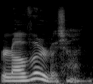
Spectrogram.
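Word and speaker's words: Lovelution: 러브에 빼주시고 러블루션.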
